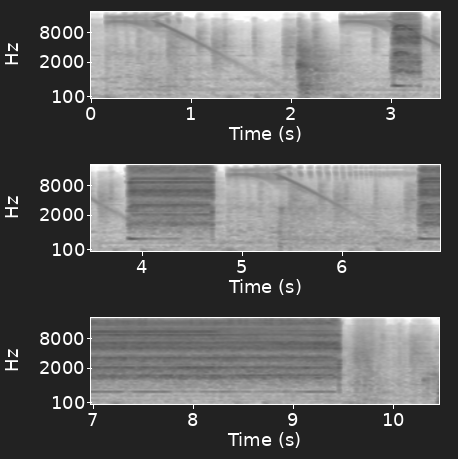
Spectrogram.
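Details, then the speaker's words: Surgery on a mini dachshund born with a split paw and six toes, paw reconstruction: power drill with a high motor whine in short runs, pitch falling as it slows, drilling a tiny hole in a small wrist bone. "We're now going to delicately drill a tiny hole in a tiny bone."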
